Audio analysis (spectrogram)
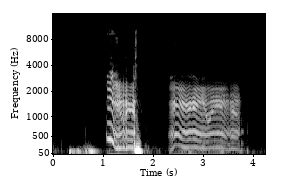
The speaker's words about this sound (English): Now, instead of asking for food, he starts grunting and growling.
